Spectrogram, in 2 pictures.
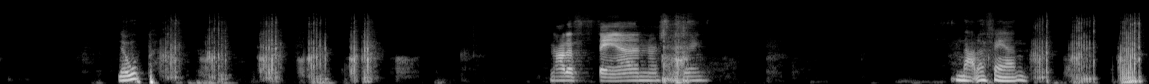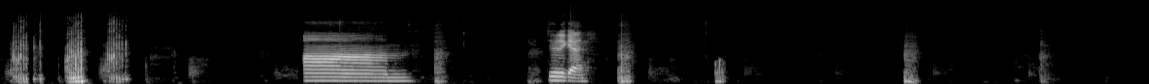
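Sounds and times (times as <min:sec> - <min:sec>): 
speech: 0:01.2 - 0:01.8, 0:05.6 - 0:07.2, 0:09.6 - 0:10.4, 0:14.5 - 0:15.7, 0:17.0 - 0:17.5
bouncy office chair creaking and squeaking: 0:01.3 - 0:04.1, 0:10.0 - 0:13.0.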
